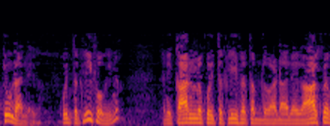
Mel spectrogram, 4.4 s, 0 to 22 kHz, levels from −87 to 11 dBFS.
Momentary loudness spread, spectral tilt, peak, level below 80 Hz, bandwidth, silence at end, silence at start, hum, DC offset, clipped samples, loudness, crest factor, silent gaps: 14 LU; -6 dB/octave; -6 dBFS; -56 dBFS; 7.4 kHz; 0 s; 0.05 s; none; under 0.1%; under 0.1%; -24 LUFS; 18 dB; none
